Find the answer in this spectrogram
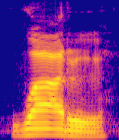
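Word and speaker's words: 割る: The dividing symbol is pronounced as, and this is the only way you can pronounce it, waru.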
